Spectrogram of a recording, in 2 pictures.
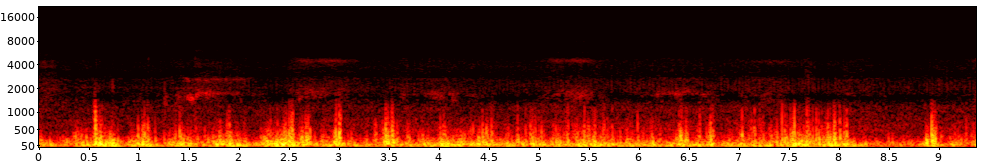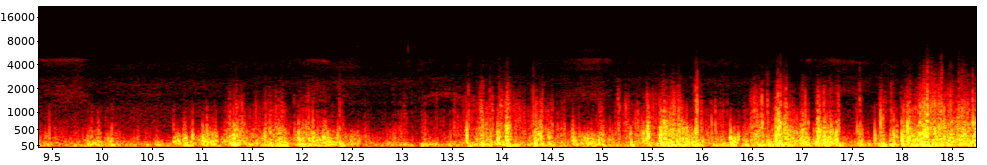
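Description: Wind buffeting the microphone: a loud, ragged low rumble that grows stronger in the second half.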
